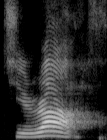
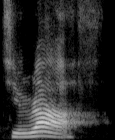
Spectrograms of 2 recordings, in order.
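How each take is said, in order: Both takes have the same delivery.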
